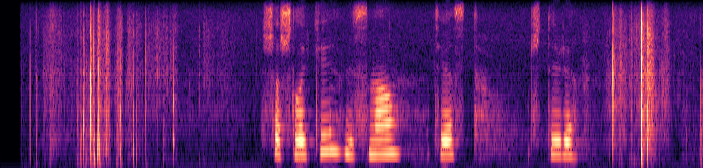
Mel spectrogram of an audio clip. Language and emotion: Russian, neutral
